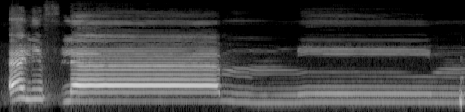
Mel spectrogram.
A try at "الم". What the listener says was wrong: نہ نہ نہ، یہ کون سی مد ہے؟ ٹھیک ہے، کتنے کاؤنٹس ہوتی ہے؟ 6 کاؤنٹس، دیکھیں تو آپ نے 6 کاؤنٹ کیا ہے؟ نہیں، کم ہوا۔ اور پھر یہ مد لازم کیا نام ہے اس مد لازم کا؟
